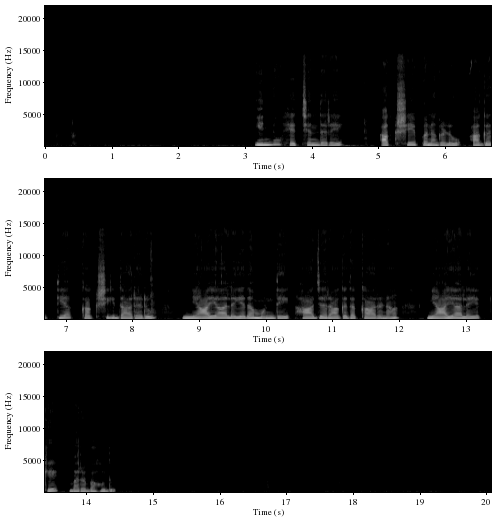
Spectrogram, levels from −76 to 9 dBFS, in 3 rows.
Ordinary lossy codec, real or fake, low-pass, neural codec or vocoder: none; real; 14.4 kHz; none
